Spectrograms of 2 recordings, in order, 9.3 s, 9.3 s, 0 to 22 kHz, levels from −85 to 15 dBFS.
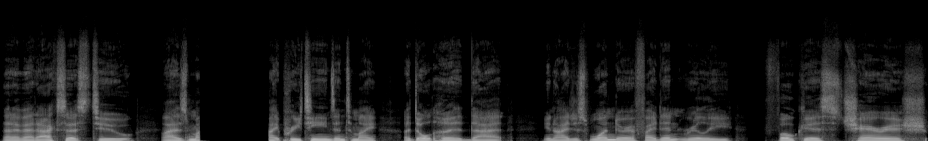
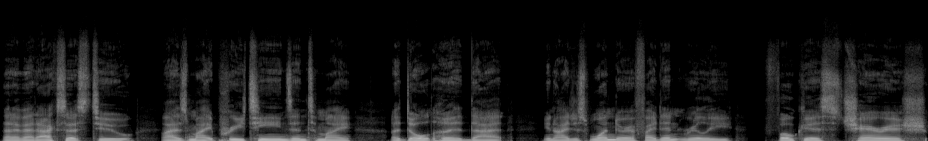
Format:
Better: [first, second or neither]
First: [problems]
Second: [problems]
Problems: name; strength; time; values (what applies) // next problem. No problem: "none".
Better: second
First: audio freezing; at 2 s for 0.5 s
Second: none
